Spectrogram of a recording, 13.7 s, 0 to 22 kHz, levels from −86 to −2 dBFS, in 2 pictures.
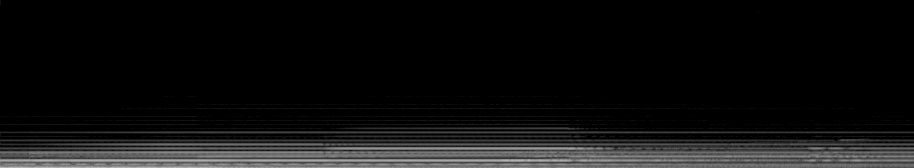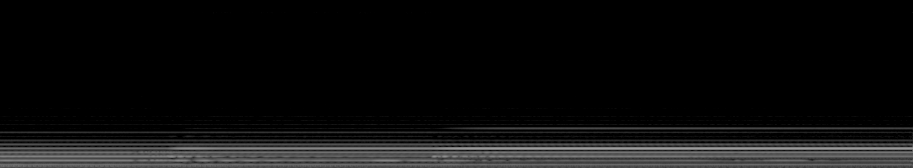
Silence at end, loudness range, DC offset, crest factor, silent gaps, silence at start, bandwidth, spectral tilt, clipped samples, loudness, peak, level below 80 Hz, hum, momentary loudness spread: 0 s; 10 LU; under 0.1%; 16 dB; none; 0 s; 6.6 kHz; -7 dB/octave; under 0.1%; -35 LUFS; -18 dBFS; -42 dBFS; none; 12 LU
